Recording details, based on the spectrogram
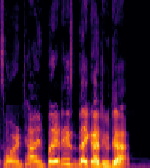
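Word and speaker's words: Meghaduta: I thought I was pronouncing it wrong this whole time, but it is Megaduda. It's such a weird name, though. Megaduda.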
